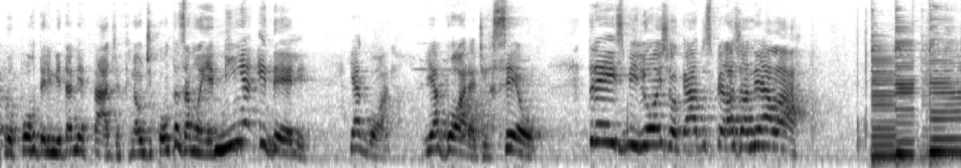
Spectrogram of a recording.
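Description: A woman speaks firmly, close by.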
